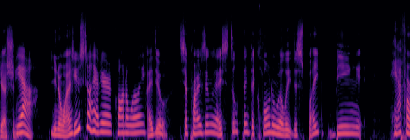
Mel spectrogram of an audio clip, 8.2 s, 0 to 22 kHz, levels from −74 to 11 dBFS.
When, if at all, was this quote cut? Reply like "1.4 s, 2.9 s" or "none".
3.6 s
